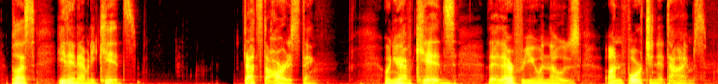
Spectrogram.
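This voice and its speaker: A man's raspy, put-on character voice at medium pitch, with lively intonation and a moderate pace. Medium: read story. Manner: casual, folksy.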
